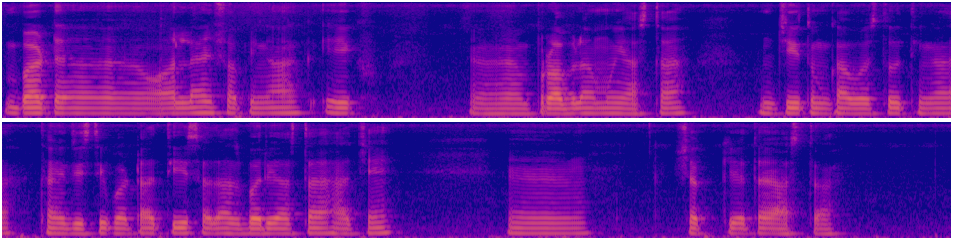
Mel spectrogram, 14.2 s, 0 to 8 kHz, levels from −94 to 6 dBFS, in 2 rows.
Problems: none marked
